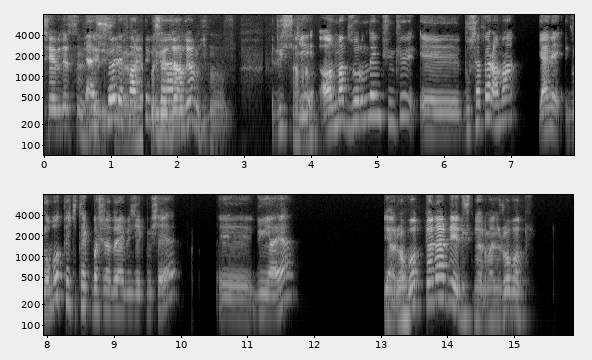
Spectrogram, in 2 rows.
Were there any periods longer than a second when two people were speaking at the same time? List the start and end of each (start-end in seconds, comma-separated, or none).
0.6-2.6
